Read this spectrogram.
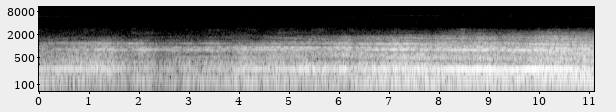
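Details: Delta Airbus A319-114 N360NB, flight DL2170 LGA-DTW, heard in the cabin: a steady hollow tone above the cabin roar slowly grows louder; the normal harmless FOPP whistle from the under-wing fuel vents.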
